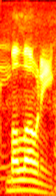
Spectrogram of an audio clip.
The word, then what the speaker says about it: Maloney: Filoni? – Oh, yeah. Maloney. – Maloney. – Rhymes with baloney.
